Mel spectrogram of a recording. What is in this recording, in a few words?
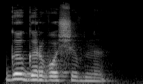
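"гӧгӧрвосьывны", Komi, female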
